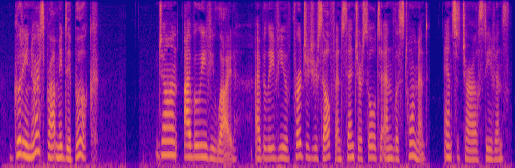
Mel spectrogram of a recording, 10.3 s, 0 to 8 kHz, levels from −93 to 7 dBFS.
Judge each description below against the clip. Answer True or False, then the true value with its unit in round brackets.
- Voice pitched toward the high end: True (195 Hz)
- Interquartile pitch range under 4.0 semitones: True (2.8 semitones)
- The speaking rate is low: False (155 wpm)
